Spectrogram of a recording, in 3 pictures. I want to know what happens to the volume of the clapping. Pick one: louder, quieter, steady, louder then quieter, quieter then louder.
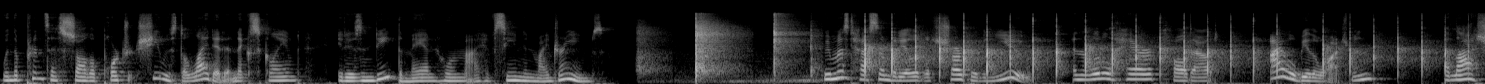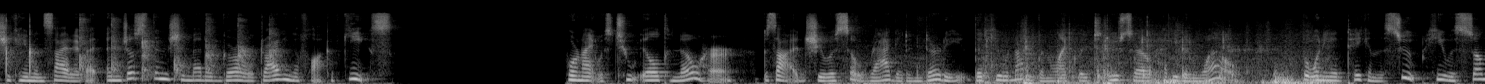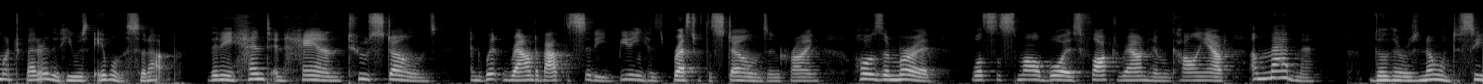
quieter.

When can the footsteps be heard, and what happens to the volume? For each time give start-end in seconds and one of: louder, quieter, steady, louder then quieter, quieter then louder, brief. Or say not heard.
23.1-28.2 louder.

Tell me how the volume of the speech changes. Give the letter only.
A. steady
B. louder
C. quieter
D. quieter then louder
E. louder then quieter
A.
